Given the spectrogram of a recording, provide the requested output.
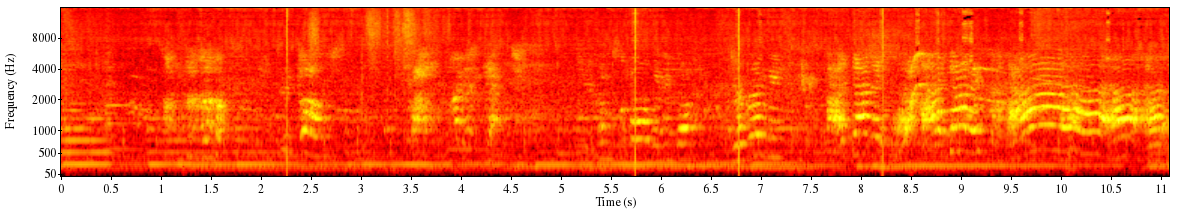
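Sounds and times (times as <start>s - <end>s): children's voices: 1.0s - 2.8s, 3.4s - 11.0s.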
